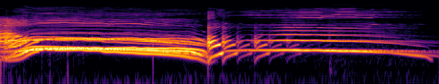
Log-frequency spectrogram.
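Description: Cartoon children's voices howling together like wolves, several gliding howls at once. About two seconds in, a single long howl takes over and slowly falls away. The children don't claim it, and it is presumably Granny Wolf howling off-screen.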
